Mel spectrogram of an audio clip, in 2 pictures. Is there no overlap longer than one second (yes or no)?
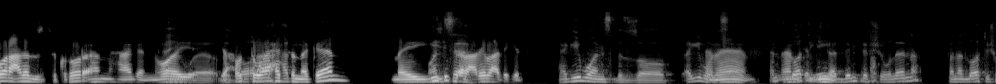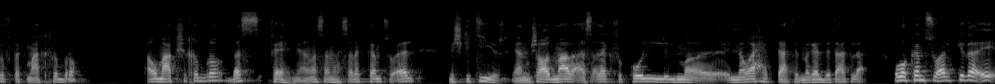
no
